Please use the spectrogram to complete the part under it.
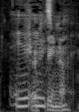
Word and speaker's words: Shekinah: Shekinah, yes.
